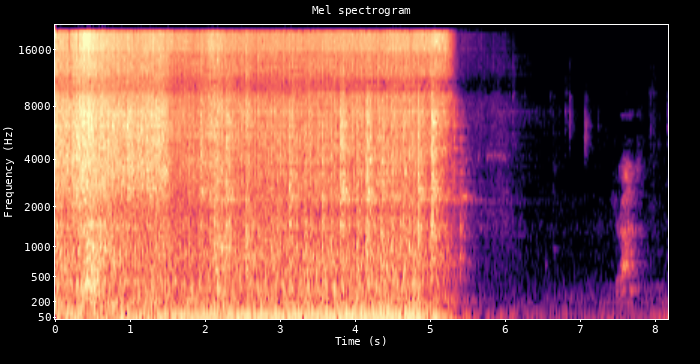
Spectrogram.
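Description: A Buick 455 V8 engine cranks without firing, a loud steady churning drone for about five seconds that then cuts off, leaving near silence with a faint sound at the end.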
